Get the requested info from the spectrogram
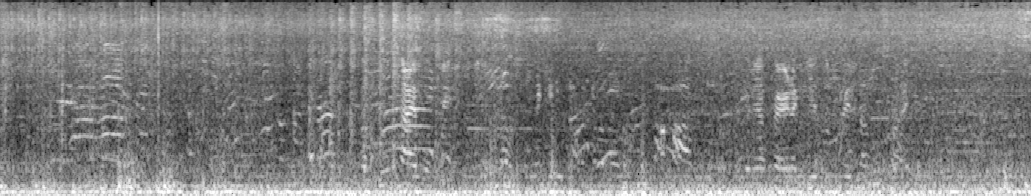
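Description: Junior roller coaster car running on its track: a loud, steady low rumble, with voices over it.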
